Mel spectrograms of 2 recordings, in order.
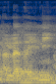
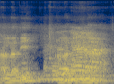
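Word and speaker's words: ٱلَّذَيْنِ: Kemudian alladaini bukan alladina, ya, tidak semuanya alladina, beda maknanya.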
